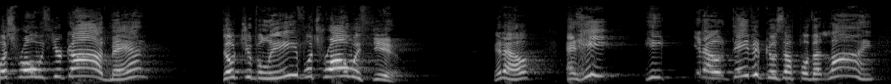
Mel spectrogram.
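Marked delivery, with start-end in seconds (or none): 0.0-3.9 mock-taunting, jeering tone. Retelling how a man mocked the other side before a battle; retelling a mocking taunt. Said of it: "he starts making fun of them".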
